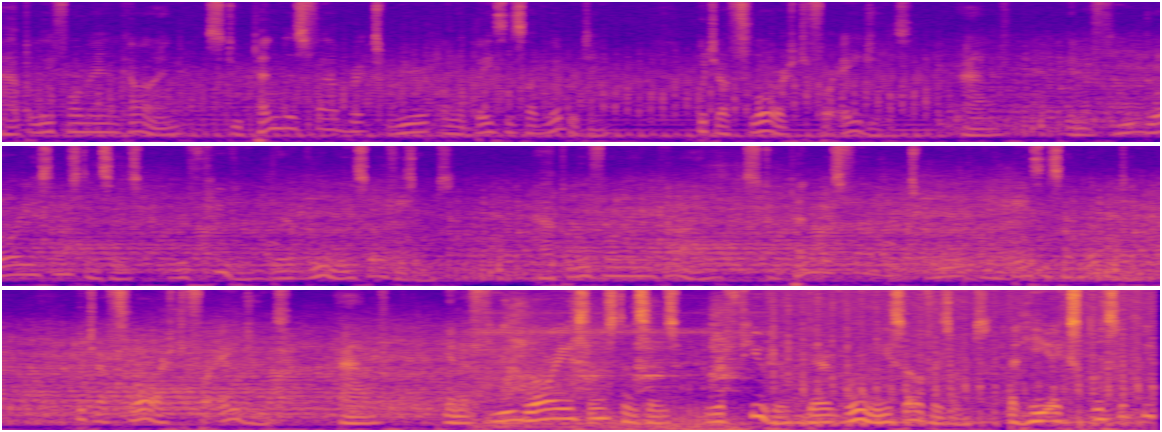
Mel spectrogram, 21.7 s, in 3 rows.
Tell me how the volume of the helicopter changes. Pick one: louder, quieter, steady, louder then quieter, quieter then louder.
louder.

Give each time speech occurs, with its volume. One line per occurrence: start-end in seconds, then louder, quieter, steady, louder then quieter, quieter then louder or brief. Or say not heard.
0.0-21.6 louder.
